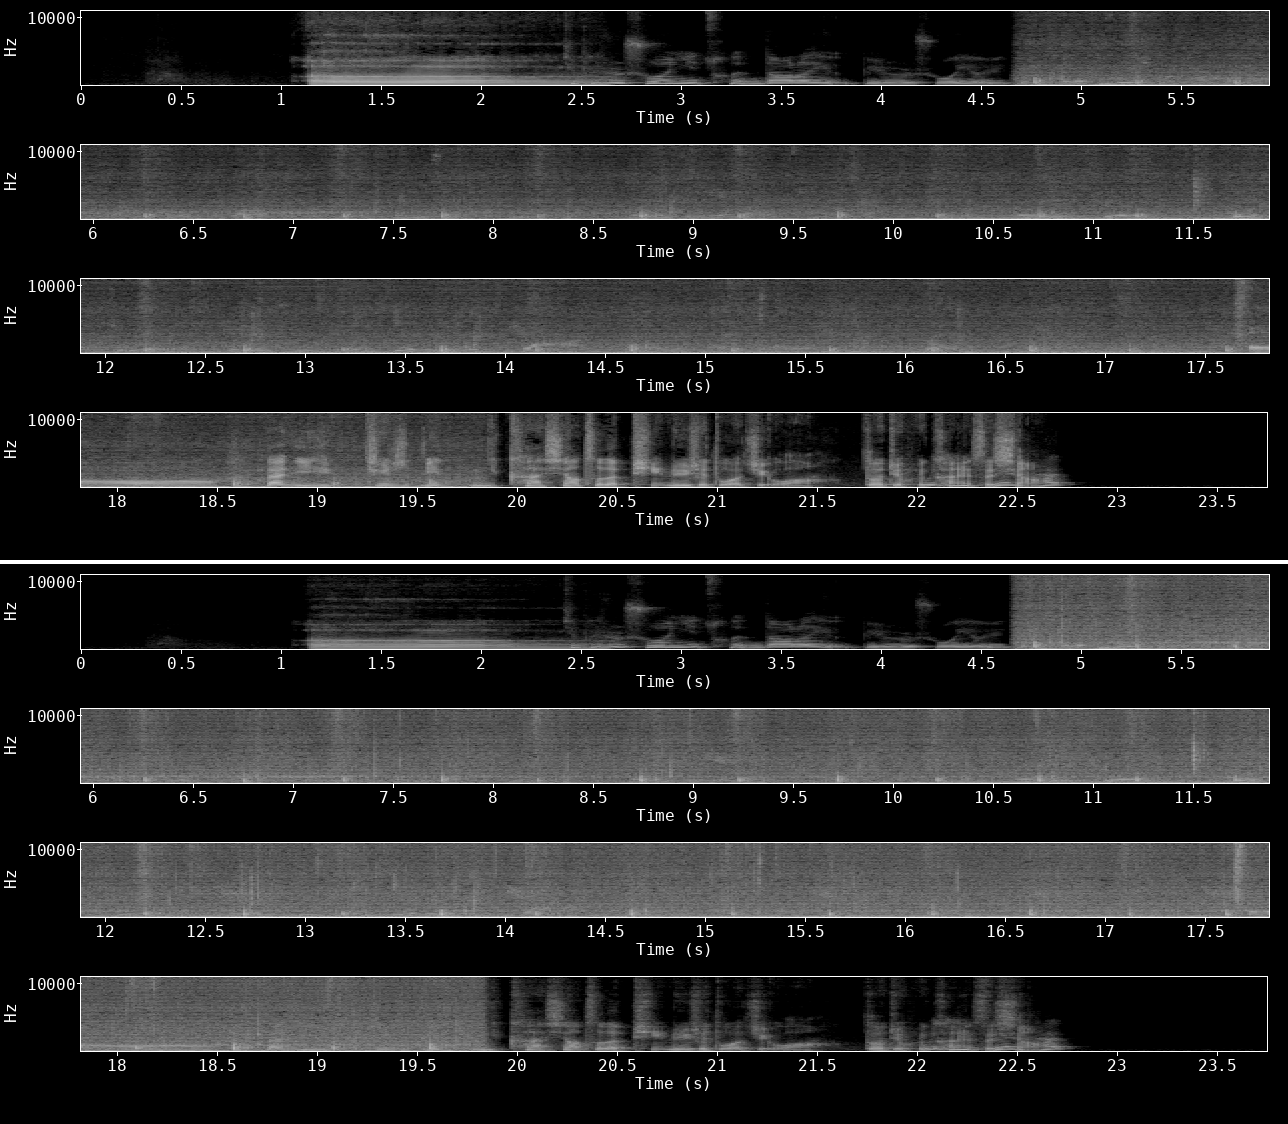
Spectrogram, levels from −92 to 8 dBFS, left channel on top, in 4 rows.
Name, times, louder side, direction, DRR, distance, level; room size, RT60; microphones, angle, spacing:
voice 1, 1.1-2.6 17.7-22.6, left 7 dB, 85° left, 0.3 m, -32 dB
voice 2, 2.4-8.3 8.7-10.1 10.6-11.3 11.7-17.5 22.0-22.7, left 1 dB, 10° left, 0.5 m, -42 dB
sound 1, 4.6-19.9, right 4 dB, 70° right, 0.6 m, -33 dB
sound 2, 7.6-12.8, equal, 50° left, 0.9 m, -43 dB
Tools, 10.2-17.6, equal, 25° right, 0.8 m, -36 dB
3.4 x 2.8 x 2.6 m
head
